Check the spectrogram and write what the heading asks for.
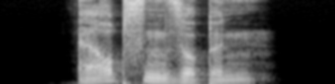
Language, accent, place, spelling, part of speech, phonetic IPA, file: German, Germany, Berlin, Erbsensuppen, noun, [ˈɛʁpsn̩ˌzʊpn̩], De-Erbsensuppen.ogg
- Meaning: plural of Erbsensuppe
